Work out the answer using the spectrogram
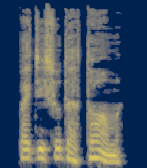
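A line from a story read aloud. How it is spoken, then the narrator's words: Trembling call. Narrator (Russian): дрожащим голосом позвала госпожа Перманедер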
